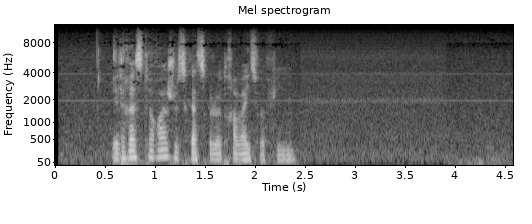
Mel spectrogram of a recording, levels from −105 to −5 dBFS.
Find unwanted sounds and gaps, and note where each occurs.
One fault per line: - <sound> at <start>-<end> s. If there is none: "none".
none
